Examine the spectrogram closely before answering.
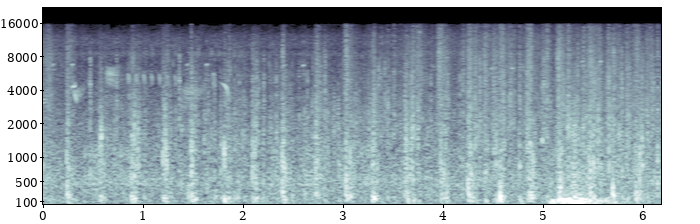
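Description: Quick footsteps run over dry ground and grass.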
